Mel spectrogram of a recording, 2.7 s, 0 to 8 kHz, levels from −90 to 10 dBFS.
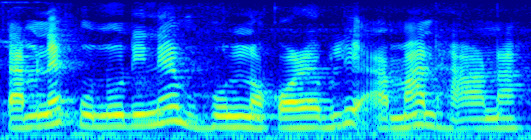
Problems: constant background noise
